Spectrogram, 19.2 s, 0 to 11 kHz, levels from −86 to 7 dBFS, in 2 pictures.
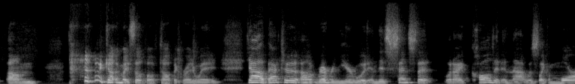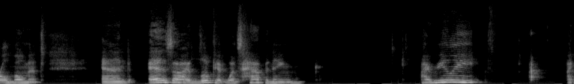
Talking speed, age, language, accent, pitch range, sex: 120 wpm, 60-79, English, American, 165-220 Hz, female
